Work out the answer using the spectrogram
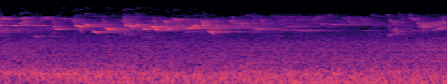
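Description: Several birds chirping and singing in quick short phrases, busiest in the first few seconds, over a steady low background rumble.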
